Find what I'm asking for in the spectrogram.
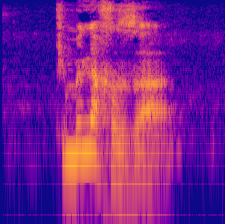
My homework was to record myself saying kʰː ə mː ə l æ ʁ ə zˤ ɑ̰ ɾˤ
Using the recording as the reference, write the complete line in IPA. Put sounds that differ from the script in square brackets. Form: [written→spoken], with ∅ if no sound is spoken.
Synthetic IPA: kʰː ə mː ə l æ [ʁ→χ] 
